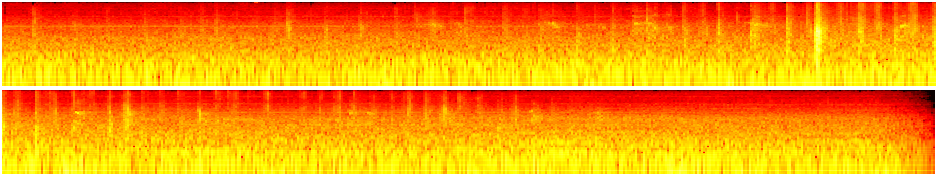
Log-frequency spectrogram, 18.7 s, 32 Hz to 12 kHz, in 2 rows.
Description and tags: hi-fi szczepin 01092013 runner on robotnicza street
01.09.2013: fieldrecording made during Hi-fi Szczepin. Performative sound workshop which I conducted for Contemporary Museum in Wroclaw. Sound of guy running across Robotnicza street in Wroclaw. Recording made by one of workshop participant.
cobbles, field-recording, Poland, Wroclaw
